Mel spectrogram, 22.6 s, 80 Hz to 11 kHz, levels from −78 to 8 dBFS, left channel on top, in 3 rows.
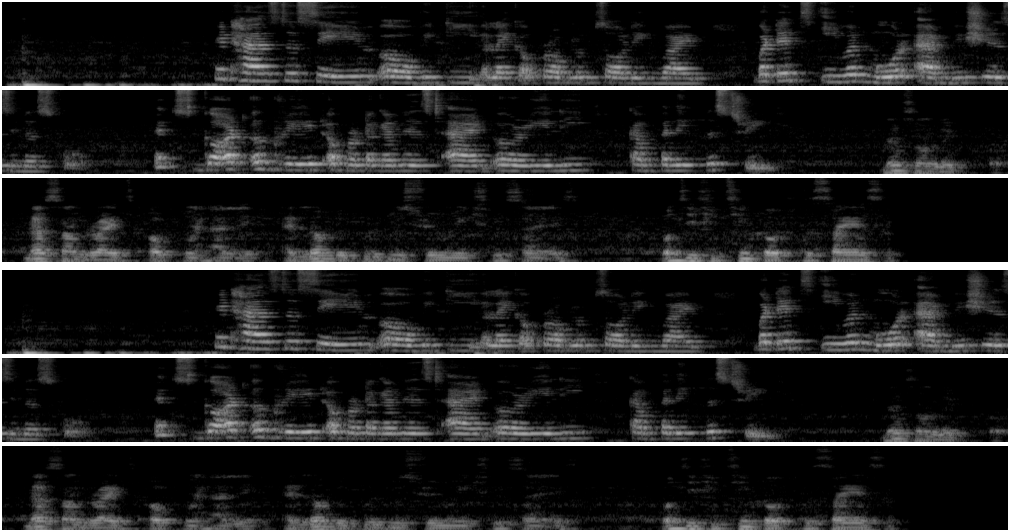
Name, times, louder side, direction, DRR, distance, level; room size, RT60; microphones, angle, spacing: voice 1, 1.6-5.3 5.6-8.2 8.7-11.9 12.2-13.3, left 2 dB, 10° left, 1.0 m, -30 dB
voice 2, 14.1-14.7 15.3-19.3 20.0-21.8, left 2 dB, 55° left, 1.0 m, -35 dB
3.6 x 3.0 x 3.3 m
head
